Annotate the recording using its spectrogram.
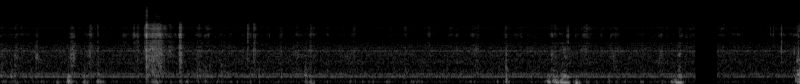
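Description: Faint soft dabbing and scraping of a paintbrush working wet joint-compound-and-latex-paint mud over newspaper, over a steady low room hum. There is one sharper scrape about a second and a half in. The sound cuts out completely for a moment near the end.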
